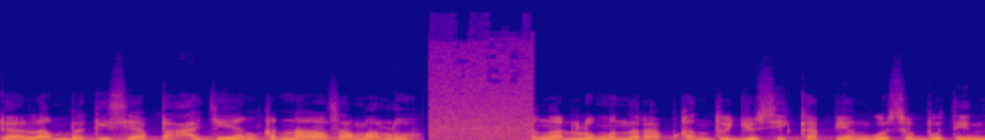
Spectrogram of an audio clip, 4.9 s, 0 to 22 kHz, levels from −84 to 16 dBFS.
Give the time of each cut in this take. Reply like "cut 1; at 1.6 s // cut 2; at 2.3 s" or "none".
cut 1; at 2.3 s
